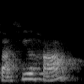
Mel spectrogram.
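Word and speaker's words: Zazil-Ha: okay um I am in this neighborhood called sasila um that's how it's pronounced okay I'm not going to go to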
